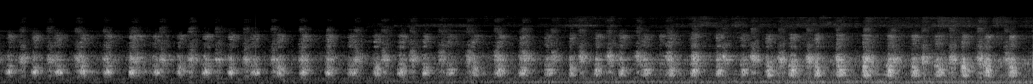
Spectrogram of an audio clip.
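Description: Model steam locomotives' onboard sound chuffing steadily, about five chuffs a second, as the double-headed train approaches. A low rumble of wheels on the track builds from about halfway in.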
